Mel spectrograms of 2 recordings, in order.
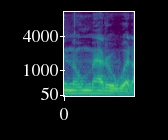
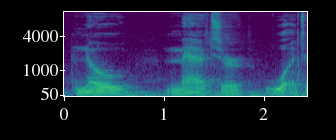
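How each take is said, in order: First: Said in the usual way. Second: "no matter what" lower and drawn out, word by word; slow right down and weigh each word of "no matter what"; slow, low, softer emphasis on "no matter what"; heavy emphasis. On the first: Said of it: "when I say no matter what". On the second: Real, not acted. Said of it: "I cannot emphasize this enough".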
